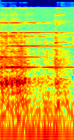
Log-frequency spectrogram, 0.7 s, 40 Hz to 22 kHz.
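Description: Telephone ringing in a BBC Radio 2 comedy sketch, a short steady electronic ring with bright tonal harmonics, heard briefly and alone at moderate level.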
